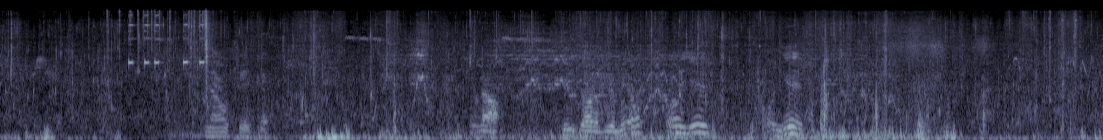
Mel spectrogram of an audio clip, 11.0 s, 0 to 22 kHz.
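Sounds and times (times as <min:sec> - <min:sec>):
wind buffeting microphone: 0:00.0 - 0:01.3, 0:02.2 - 0:11.0
small waves lapping on rocks: 0:00.0 - 0:11.0.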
